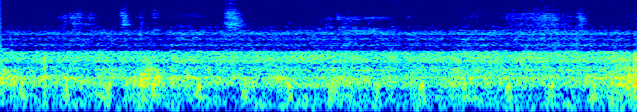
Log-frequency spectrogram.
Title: Baby Heartbeats C SOUND Effect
